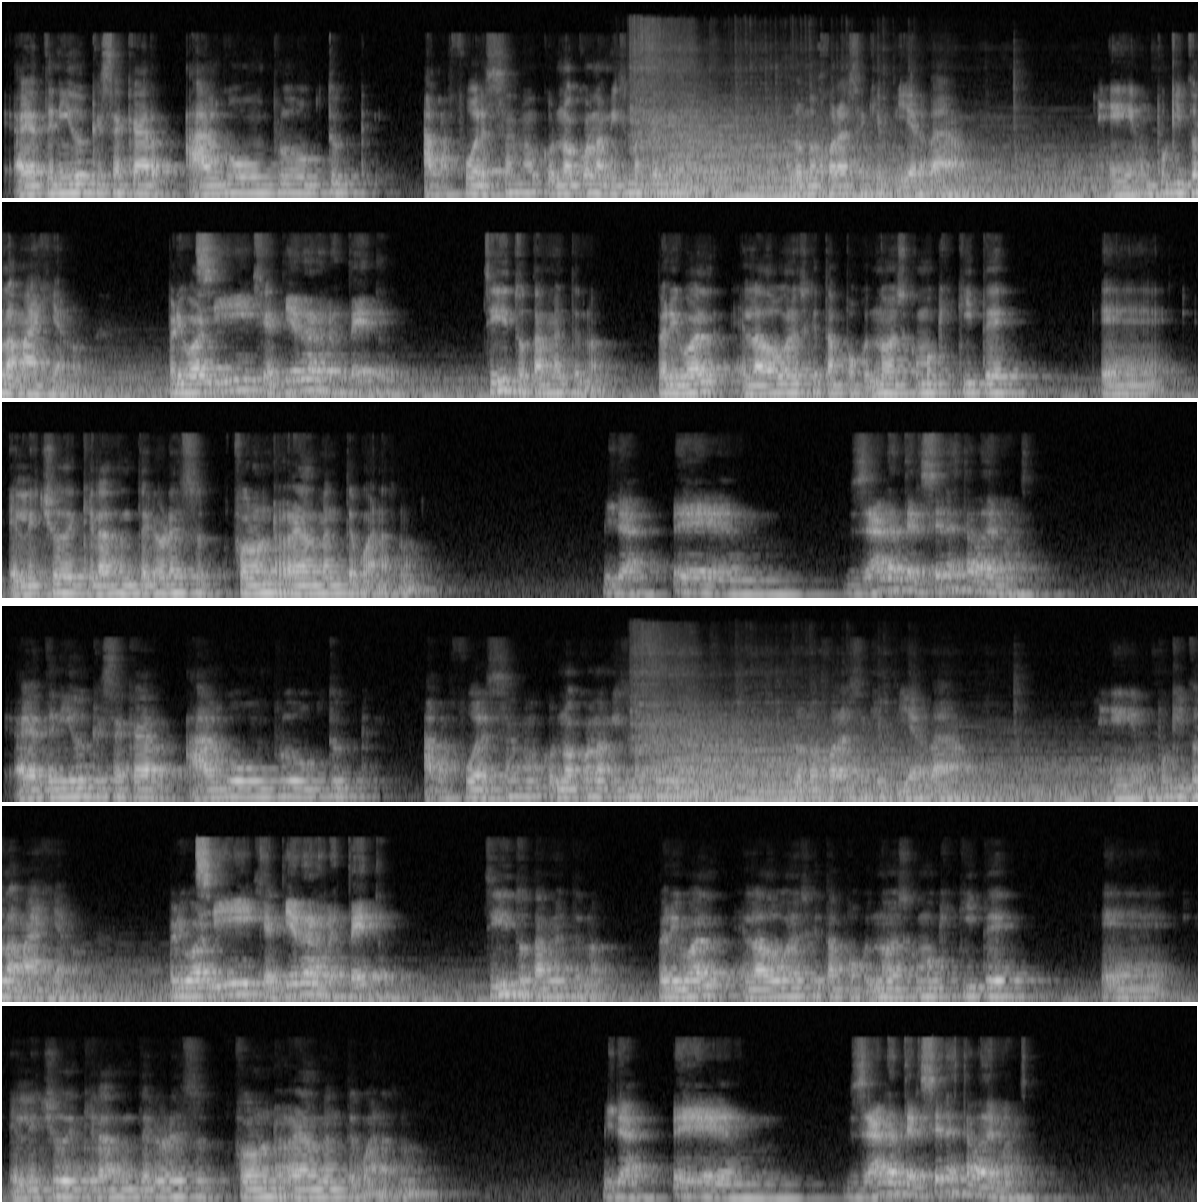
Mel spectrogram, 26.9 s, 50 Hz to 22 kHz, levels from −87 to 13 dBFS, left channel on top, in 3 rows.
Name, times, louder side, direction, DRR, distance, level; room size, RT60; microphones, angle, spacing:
voice 1, 0.1-2.6 3.2-5.2 5.9-7.2 8.2-9.6 10.2-10.6 10.9-11.0 12.6-13.5 13.9-16.6 17.2-17.7 18.0-21.1, left 2 dB, 75° left, 0.5 m, -21 dB
sound 1, 4.6-18.1, left 1 dB, 25° left, 0.6 m, -32 dB
voice 2, 10.4-11.9 22.4-23.9 24.2-25.6, right 2 dB, 25° right, 0.5 m, -23 dB
3.8 x 2.5 x 3.3 m
head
